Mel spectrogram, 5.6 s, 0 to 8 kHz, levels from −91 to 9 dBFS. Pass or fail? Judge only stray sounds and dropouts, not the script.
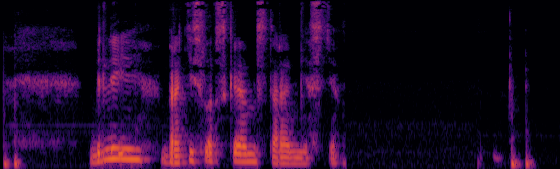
pass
